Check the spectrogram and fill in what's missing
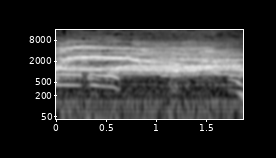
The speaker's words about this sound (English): What the hell was that? That sounded like the children screaming. Let's go see what's happening.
